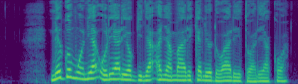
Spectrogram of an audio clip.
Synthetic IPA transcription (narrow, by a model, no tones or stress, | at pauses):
neɡomwoneaʔoɾeaɾeɔɡiɲaʔaɲamaːɾekɛneodowaːɾetwaɾeakwa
